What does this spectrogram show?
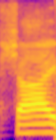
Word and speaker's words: shai: So you have shai which is pronounced as sh fi which is pronounced as fu.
